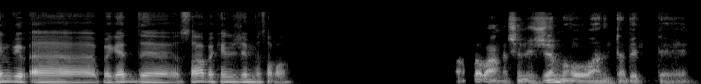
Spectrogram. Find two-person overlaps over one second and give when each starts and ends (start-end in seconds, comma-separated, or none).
none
